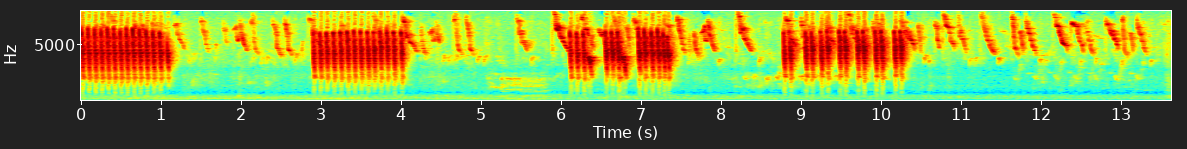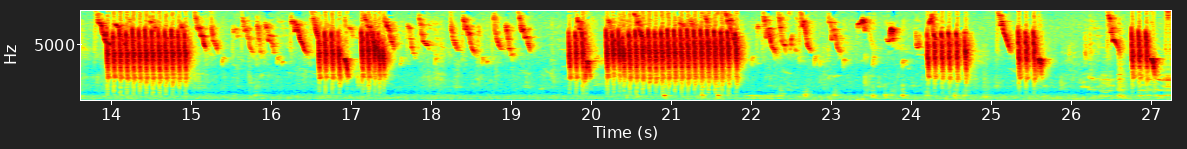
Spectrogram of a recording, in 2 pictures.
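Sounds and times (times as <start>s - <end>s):
bird song with high buzzy trills and downslurred whistles: 0.0s - 27.2s.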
